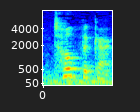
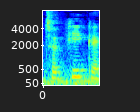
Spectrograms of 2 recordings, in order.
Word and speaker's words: Topeka: For example, if you tell any American that you have friends in Topeka, Kansas, they're going to look at you and ask, what country is that in? What continent is that on? But if you move the stress to the correct place and try again, tell the Americans that you have friends in Topeka, Kansas, now they'll understand.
